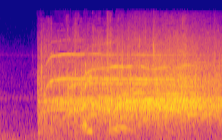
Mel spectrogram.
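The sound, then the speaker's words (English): A studio audience bursts into loud cheering and applause to welcome a guest, with whoops and shouts. The noise starts abruptly, then holds as a dense, sustained roar. “the studio audience is going crazy.”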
